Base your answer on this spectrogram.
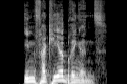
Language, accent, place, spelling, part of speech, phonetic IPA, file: German, Germany, Berlin, Inverkehrbringens, noun, [ɪnfɛɐ̯ˈkeːɐ̯ˌbʁɪŋəns], De-Inverkehrbringens.ogg
- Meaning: genitive singular of Inverkehrbringen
